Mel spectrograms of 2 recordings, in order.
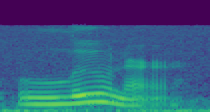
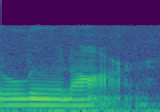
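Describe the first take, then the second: First: The last syllable has a weak 'er' sound. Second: The last syllable has a full 'ar' sound. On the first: The speaker calls it right. "We say lunar" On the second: The speaker calls it wrong. "We don't say lunar"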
